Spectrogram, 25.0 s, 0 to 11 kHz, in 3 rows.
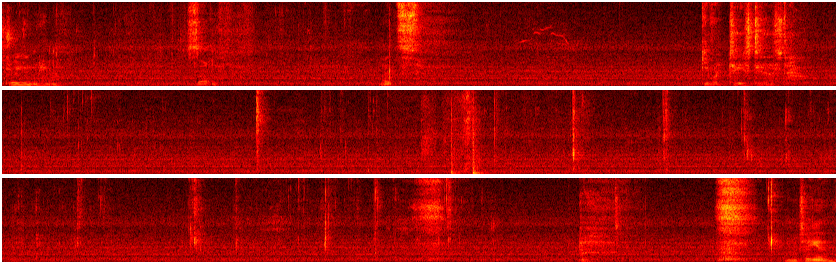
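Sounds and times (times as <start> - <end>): low room hum: 0.0 - 25.0
wet mouth clicks: 10.8 - 12.0, 18.5 - 21.7, 24.2 - 24.5
person chewing food: 10.8 - 21.8, 22.6 - 23.2, 24.1 - 24.5.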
